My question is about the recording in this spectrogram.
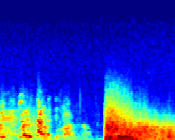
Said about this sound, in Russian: Что касается Фигана, то ему удается уйти из-под выстрелов живым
